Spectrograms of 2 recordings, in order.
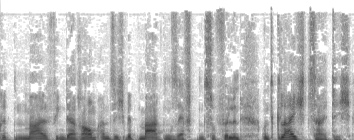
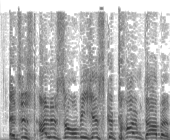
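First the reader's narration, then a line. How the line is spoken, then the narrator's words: Called out. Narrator (German): rief Boris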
